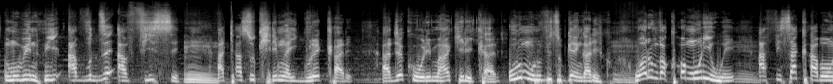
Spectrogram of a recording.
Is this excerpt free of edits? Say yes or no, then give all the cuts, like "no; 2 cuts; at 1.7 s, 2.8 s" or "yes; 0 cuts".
no; 1 cut; at 5.0 s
